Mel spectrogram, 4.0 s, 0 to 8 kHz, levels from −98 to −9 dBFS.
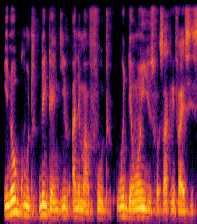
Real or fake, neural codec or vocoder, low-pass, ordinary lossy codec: fake; autoencoder, 48 kHz, 128 numbers a frame, DAC-VAE, trained on Japanese speech; 7.2 kHz; none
